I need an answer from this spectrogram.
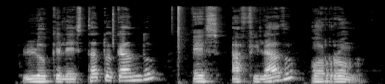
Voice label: "afilado", spanish

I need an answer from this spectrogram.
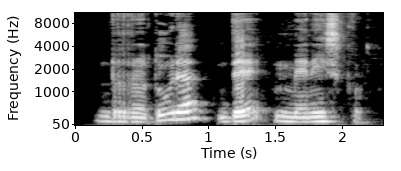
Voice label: "menisco", spanish

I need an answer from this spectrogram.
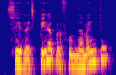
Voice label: "si respira", spanish

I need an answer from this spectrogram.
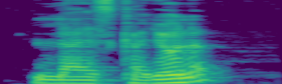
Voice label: "escayola" spanish

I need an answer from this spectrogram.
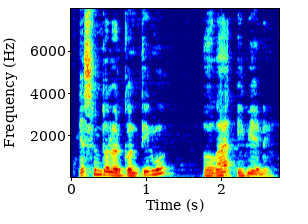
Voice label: "continuo" spanish

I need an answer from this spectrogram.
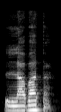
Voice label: "bata", spanish

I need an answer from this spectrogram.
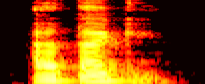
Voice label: "ataque" spanish

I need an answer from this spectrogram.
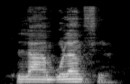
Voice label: "ambulancia", spanish

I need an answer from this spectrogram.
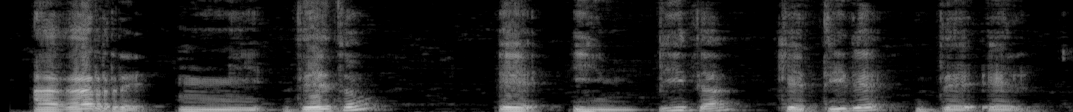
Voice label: "agarre mi dedo", spanish

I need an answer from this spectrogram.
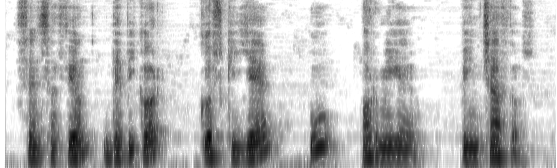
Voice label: "sensacion de picor", spanish

